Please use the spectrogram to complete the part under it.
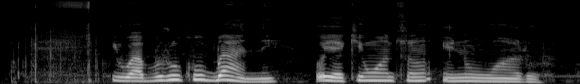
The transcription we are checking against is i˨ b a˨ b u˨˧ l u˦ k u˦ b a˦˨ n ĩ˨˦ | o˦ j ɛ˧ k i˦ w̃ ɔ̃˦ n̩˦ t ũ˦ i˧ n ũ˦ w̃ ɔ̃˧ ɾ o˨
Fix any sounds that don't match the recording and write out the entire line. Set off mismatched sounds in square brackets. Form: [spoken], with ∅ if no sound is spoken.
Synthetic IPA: i˨ [w] a˨ b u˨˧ [ɾ] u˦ k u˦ [ɡ͡b] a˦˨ n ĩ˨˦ | o˦ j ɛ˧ k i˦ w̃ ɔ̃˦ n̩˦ t ũ˦ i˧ n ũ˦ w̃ ɔ̃˧ ɾ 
